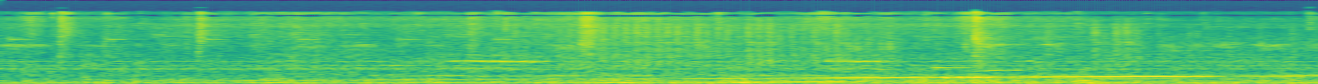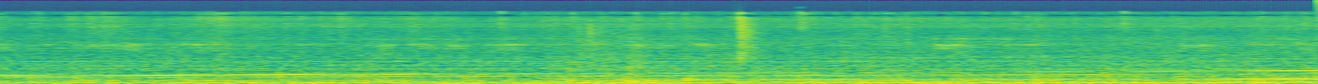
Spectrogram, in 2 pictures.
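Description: A train's electric motor hums and rises in pitch as the train speeds up.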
